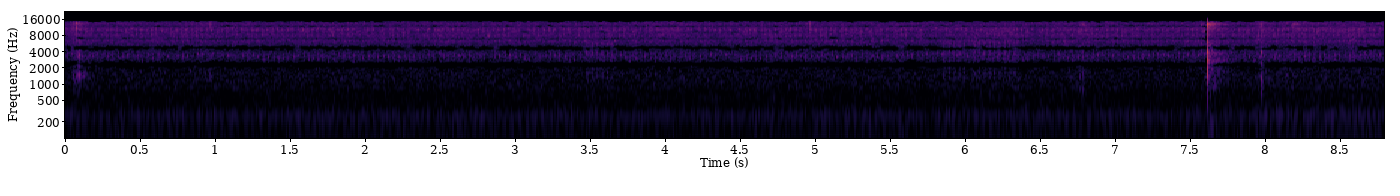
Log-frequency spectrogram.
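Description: Low steady mains hum with faint handling sounds as the end cap of a brushless RC motor is turned by hand to line it up, and one sharp click near the end.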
